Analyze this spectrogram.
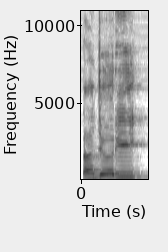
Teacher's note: Jim sukun qolqala sugr yang mati asli di tengah kalimat kita pantulkan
